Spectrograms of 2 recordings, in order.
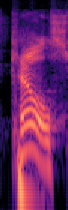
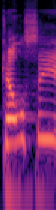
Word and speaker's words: Kelce: Orleans or is it a Travis Kelce situation where his name is Kelse but it kind of isn't Kelsey and he just says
